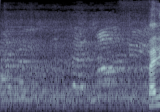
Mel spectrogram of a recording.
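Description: Indistinct chatter of shoppers in a large indoor hall, with a child's voice heard faintly among it.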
